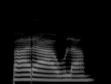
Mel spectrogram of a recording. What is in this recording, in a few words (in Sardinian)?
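"paràula", female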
